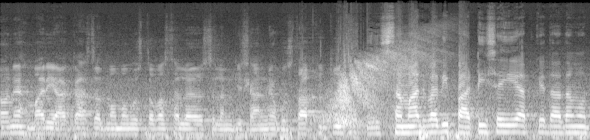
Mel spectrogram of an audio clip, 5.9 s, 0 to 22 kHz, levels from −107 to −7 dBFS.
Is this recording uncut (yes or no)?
no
